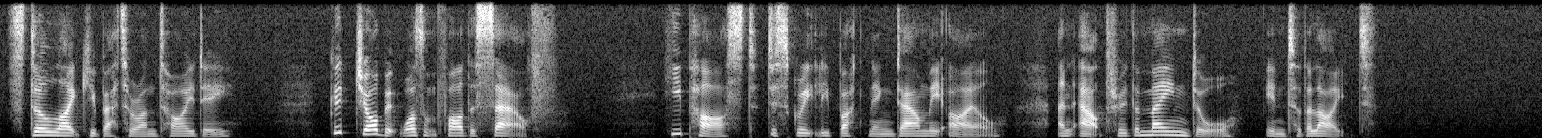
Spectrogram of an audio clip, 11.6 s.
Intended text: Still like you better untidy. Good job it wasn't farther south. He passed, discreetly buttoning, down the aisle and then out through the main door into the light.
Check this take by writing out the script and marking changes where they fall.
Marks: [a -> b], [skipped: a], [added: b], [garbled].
Still like you better untidy. Good job it wasn't farther south. He passed, discreetly buttoning, down the aisle and [skipped: then] out through the main door into the light.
